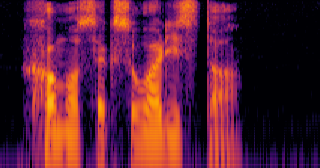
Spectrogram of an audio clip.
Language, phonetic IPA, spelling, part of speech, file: Polish, [ˌxɔ̃mɔsɛksuʷaˈlʲista], homoseksualista, noun, Pl-homoseksualista.ogg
